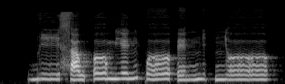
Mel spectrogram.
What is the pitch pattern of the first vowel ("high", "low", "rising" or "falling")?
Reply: low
